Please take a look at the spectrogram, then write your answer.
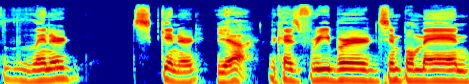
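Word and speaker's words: Lynyrd Skynyrd: why I'm going with Leonard skinnard pronounced Leonard skinnard yeah because Freebird Simple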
